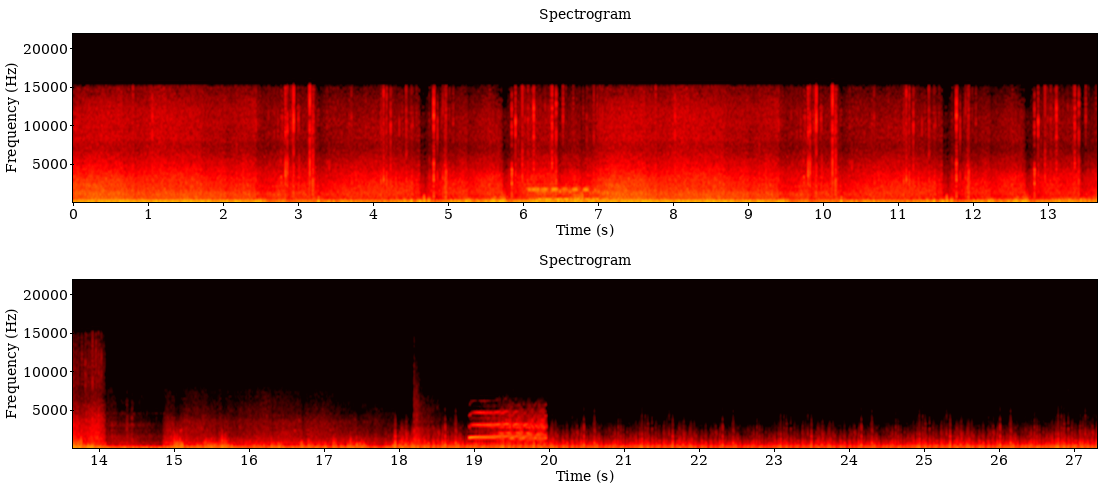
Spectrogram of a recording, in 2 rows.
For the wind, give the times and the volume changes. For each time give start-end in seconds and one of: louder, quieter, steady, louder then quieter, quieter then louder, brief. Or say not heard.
0.0-27.2 quieter.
